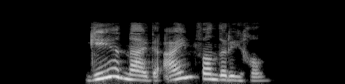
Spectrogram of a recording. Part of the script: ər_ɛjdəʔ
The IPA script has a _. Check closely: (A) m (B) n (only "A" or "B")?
B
